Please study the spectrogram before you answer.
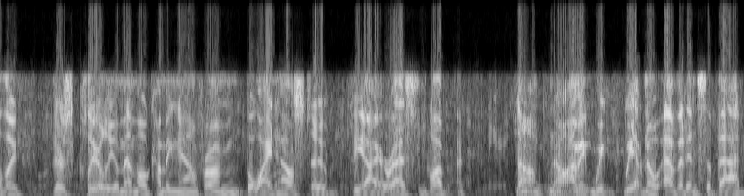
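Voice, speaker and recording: An American man co-hosting a conversational political talk radio show, speaking emphatically with halting restarts and repeated short phrases. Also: medium pitch, fairly bright tone. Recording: dull, band-limited radio sound.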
